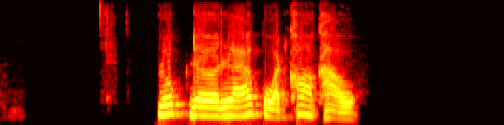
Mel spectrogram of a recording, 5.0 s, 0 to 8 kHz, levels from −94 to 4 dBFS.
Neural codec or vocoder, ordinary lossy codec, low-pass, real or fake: none; none; none; real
